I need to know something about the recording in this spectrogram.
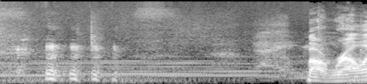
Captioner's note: son chuckling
